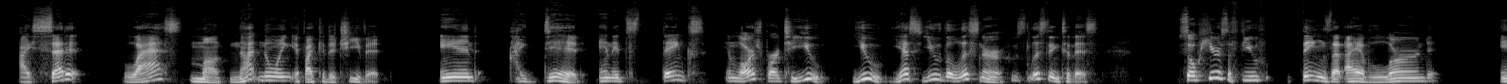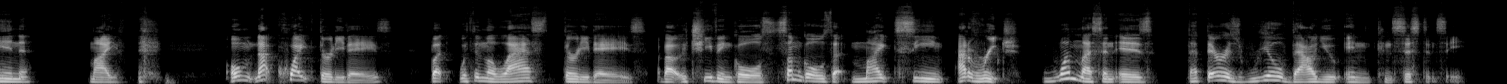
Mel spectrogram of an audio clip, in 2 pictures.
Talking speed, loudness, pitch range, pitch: 150 wpm, -20 LUFS, 120-170 Hz, 140 Hz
